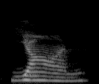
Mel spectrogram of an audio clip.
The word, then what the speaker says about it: yawn: looks like this Yan so to remember this one you could say she is yawning on the lawn she is yawning on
